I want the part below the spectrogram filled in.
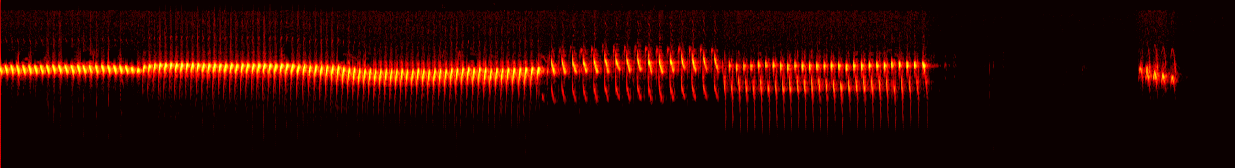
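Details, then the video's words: Canary song: a long, rapid, rattling trill held steady for about four seconds, then a second, buzzier pulsed trill, a brief pause and one short closing note. "If the canary does not tweet like this, then let it go"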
